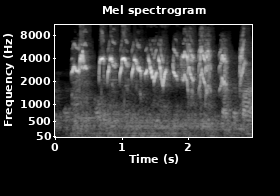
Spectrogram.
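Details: Evening song of a dancing oriental magpie-robin: an unbroken run of quick warbled and slurred whistles, each about a fifth of a second long, over a faint low hum.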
